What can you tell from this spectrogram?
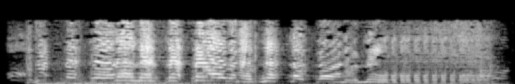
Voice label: rap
